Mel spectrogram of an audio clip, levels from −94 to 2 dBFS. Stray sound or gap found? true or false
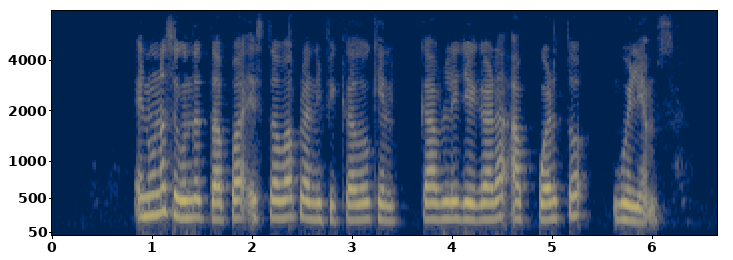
false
